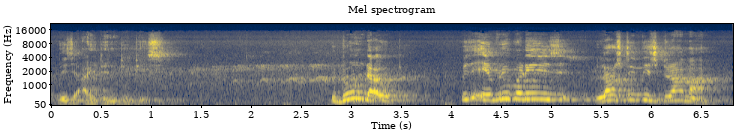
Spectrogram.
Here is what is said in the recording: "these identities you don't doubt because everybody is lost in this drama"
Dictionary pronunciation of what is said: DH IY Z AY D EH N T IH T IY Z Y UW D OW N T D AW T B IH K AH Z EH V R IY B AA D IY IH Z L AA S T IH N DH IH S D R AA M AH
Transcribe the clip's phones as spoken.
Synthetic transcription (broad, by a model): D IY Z AY D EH N T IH T IY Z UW D OW N T D AW T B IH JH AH EH V R IY B AA D IY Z L AA S T IH N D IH S D R AA M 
